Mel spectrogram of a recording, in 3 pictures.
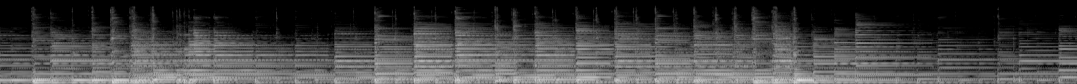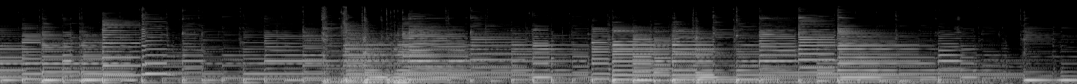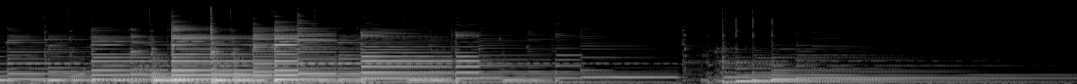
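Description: Steel-string acoustic guitar, capoed at the second fret, playing a chord-melody solo of a folk-country tune, the melody picked out over chords. Near the end it stops briefly, then a final chord is struck and left to ring out.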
